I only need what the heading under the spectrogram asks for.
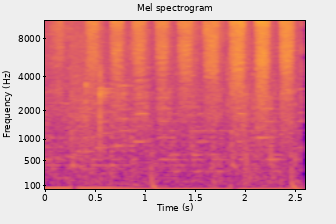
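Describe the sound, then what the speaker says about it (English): A series of short, airy spritzes of setting spray onto a face, close by, repeated in quick bursts with no talking. "I'm just going to be spraying my face with a little bit of this Lóréal Magic Setting Spray"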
